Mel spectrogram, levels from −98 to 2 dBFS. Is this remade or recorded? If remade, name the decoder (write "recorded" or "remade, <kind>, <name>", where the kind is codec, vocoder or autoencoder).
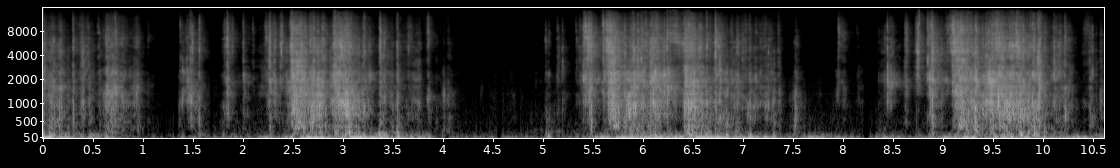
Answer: remade, vocoder, Vocos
